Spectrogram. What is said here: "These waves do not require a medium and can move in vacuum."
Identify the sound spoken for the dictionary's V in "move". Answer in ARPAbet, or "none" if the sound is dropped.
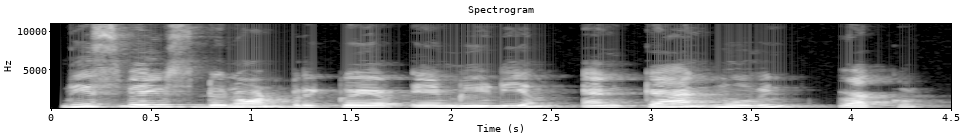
V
